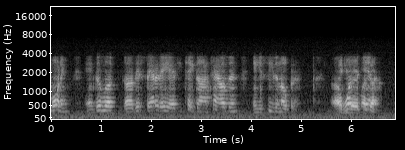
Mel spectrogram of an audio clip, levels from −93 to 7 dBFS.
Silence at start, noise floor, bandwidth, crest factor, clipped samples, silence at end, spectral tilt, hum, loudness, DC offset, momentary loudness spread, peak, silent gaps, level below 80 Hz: 0 s; -49 dBFS; 6.2 kHz; 18 dB; under 0.1%; 0.25 s; -5.5 dB/octave; none; -27 LUFS; under 0.1%; 15 LU; -10 dBFS; none; -54 dBFS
